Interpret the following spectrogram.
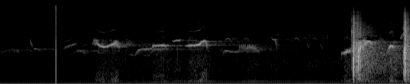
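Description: A string of high whistled notes gliding up and down for about three seconds, then a sudden loud burst of noise near the end.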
